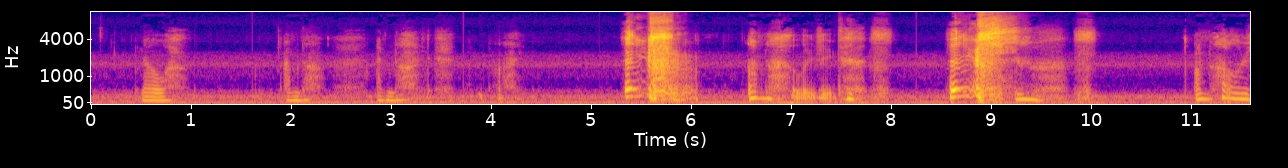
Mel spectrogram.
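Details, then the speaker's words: Induced, acted sneezes in a comedy skit about denying a cat allergy by someone mildly allergic to cats in real life: two forceful sneezes, each after a sharp in-breath, between short spoken phrases. "I'm not going to sneeze I'm not I'm not going to sneeze oh I didn't I didn't mean to scare him my nose is just tickly for some reason but it's done now"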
